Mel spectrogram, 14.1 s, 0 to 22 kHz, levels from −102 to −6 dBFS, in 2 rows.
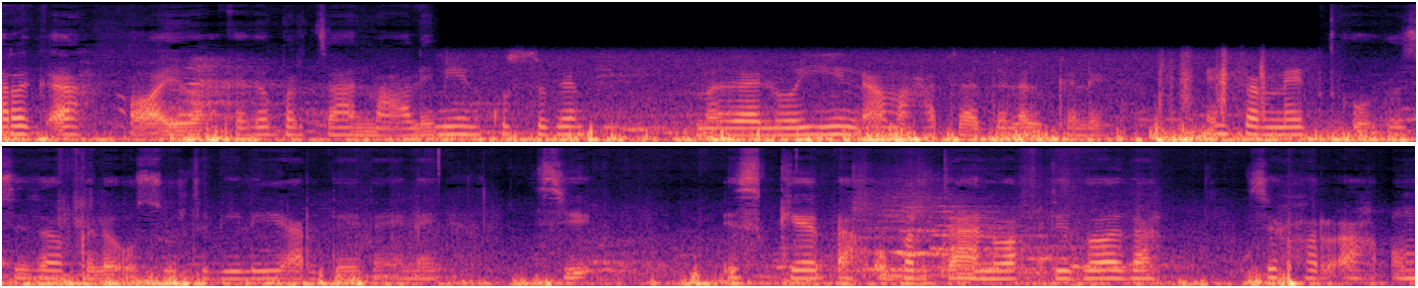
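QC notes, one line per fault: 2.12–6.66 s: digital radio blending to analogue. Digital reception drops and the sound cross-fades over 103 ms to the AM broadcast. The spectrogram shows a lowered treble ceiling, a faint hiss floor roughly 35 dB down, and an about 1 dB level step, all reversing at 6.66 s.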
